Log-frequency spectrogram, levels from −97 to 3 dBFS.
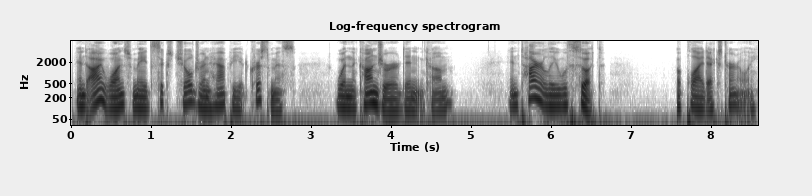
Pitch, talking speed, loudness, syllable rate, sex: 115 Hz, 125 wpm, -19 LUFS, 4.8 syllables/s, male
